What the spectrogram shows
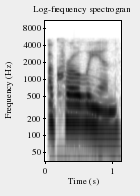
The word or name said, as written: acrolein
